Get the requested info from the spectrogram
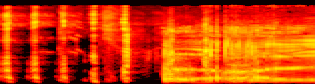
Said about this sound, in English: Excuse me. He's got big old burps.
